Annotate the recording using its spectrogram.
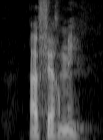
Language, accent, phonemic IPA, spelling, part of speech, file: French, France, /a.fɛʁ.me/, affermer, verb, LL-Q150 (fra)-affermer.wav
- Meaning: to have a leasehold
